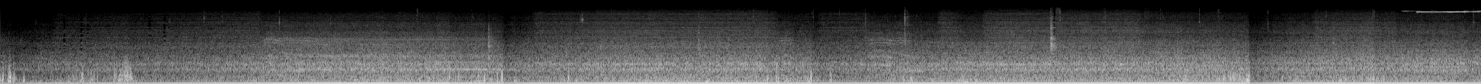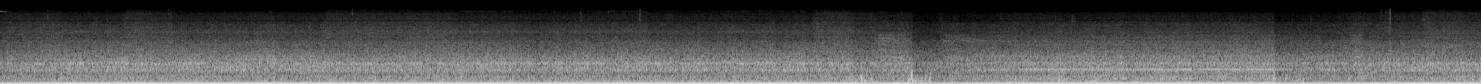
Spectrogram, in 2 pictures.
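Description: Truck's International DT466 inline-six turbo diesel running steadily, with a faint steady whine over the engine note and a brief higher whine twice.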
